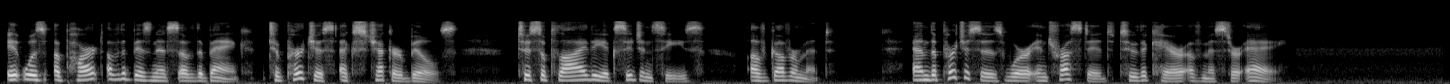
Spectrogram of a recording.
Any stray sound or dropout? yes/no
no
